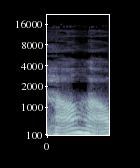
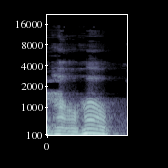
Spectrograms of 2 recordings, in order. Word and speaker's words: 好好: Ta không đọc là hảo hậu mà phải đọc là hầu hậu. Tính từ lặp lại thì cái từ lặp lại phía sau chúng ta đọc thành thanh nhất.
